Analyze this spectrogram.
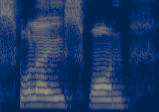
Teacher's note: that w for some reason or rather affects the sound of that ah so it makes an o sound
